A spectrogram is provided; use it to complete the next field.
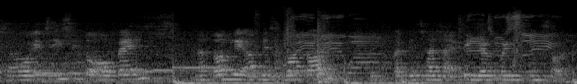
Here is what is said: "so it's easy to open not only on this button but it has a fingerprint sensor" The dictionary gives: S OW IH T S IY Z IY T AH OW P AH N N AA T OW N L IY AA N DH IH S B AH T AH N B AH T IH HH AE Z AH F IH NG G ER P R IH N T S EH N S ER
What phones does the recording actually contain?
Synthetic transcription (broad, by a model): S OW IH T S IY S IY T AH OW P AH N N AA T OW N L IY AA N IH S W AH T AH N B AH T IH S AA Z AH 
